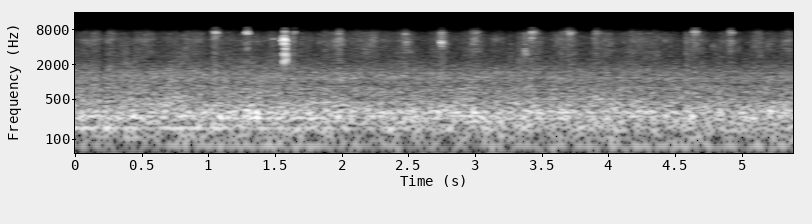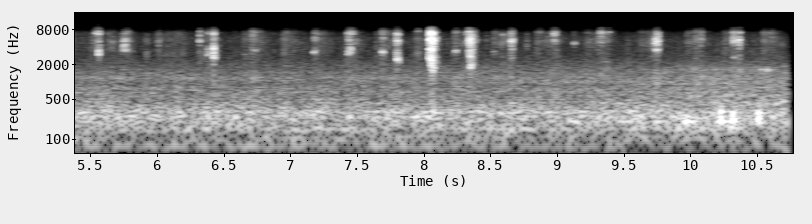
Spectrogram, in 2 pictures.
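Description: Faint, irregular scratchy ticks of a dry flat paintbrush sweeping over a resin surface, dusting off loose glitter. The strokes come thicker and louder in the second half, with the sharpest tick about eight seconds in.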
